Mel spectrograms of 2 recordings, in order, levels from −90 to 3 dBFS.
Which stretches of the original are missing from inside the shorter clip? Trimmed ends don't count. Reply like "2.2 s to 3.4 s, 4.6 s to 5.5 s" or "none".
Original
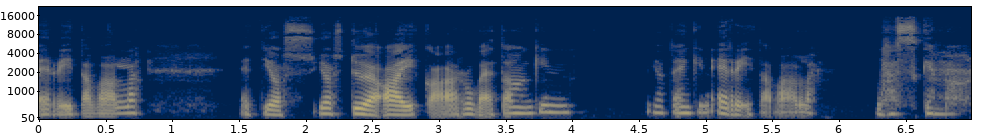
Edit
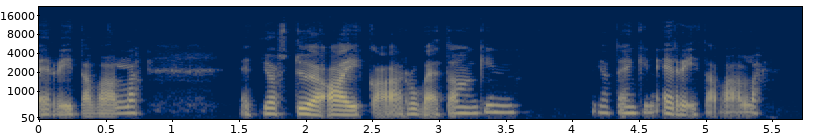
1.7 s to 2.1 s

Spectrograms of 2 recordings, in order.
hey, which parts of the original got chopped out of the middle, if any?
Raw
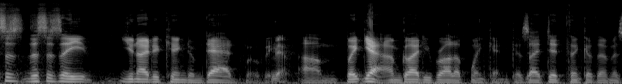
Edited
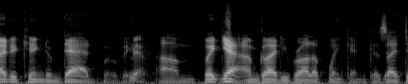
none

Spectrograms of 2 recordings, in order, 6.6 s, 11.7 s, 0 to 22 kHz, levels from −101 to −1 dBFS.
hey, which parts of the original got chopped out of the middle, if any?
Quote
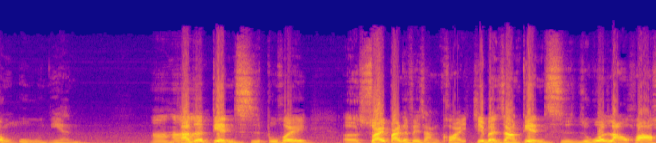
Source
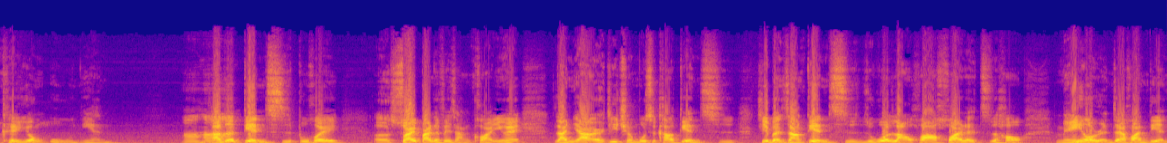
5.0 s to 7.5 s

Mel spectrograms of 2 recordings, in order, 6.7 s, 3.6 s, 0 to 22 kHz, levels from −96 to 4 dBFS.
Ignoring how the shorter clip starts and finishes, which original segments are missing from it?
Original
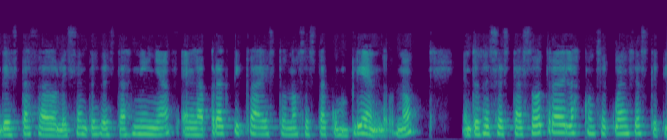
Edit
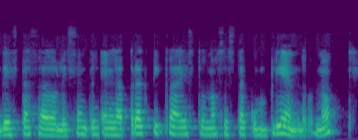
1.0 s to 1.8 s

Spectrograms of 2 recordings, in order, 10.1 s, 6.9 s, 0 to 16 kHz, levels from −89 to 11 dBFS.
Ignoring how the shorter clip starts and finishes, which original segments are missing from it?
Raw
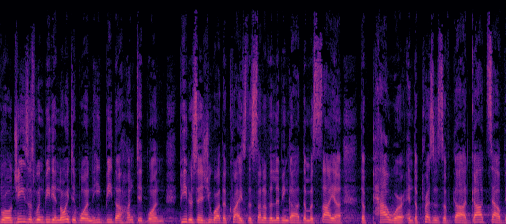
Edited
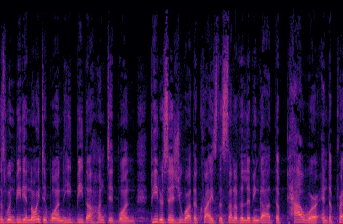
6.0 s to 7.2 s

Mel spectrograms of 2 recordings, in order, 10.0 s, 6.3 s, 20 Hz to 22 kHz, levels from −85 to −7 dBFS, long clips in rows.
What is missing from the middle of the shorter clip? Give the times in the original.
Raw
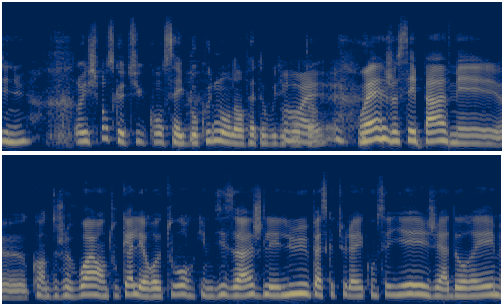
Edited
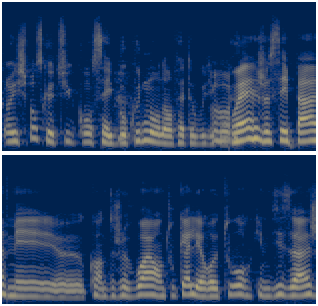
3.0 s to 3.6 s

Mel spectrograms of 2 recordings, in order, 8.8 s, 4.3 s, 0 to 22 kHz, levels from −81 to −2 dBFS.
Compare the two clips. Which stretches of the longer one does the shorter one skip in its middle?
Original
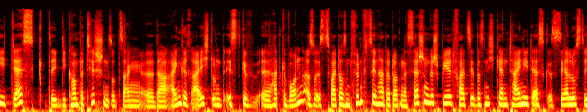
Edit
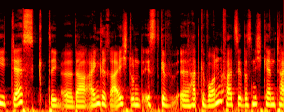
0.9 s to 2.1 s, 4.6 s to 6.8 s

